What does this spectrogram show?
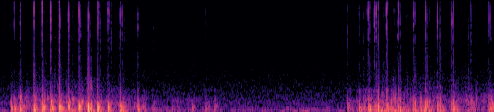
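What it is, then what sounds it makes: Ceramic mosaic tile sheet. A flat sheet of small white square ceramic mosaic tiles on cloth is tapped and scratched with long nails. It makes quick, dry, irregular clicks with bright ticks and low thumps. A burst of clicking fades to a near-silent pause around the middle, then the tapping resumes.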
